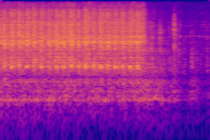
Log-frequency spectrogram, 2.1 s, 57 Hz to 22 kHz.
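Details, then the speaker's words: 1989 Trabant 601 S Combi, 600cc two-stroke: fast, even starter churn about 1.5 seconds with no firing; no spark at plug, points on one cylinder not working. "Nothing. No spark whatsoever."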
